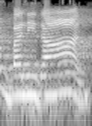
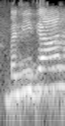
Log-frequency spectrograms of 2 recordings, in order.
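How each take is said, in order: First: बलिदान with short लि and long दान; बलिदान, drawing out only दान; correct pronunciation. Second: बलिदान with a long ee in the middle; बलिदान with ली held too long; wrong pronunciation. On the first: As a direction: model बलिदान slowly, middle i short. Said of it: "छोटी ई की मात्रा". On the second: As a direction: misread बलिदान, stretching ली. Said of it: "नहीं है ना". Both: Shown as a demonstration.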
